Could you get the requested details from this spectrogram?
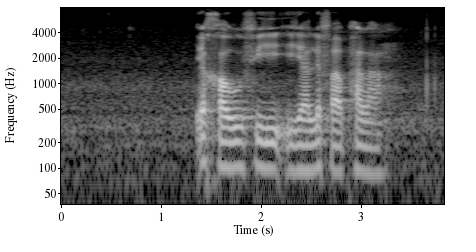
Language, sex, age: Tswana, male, 19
